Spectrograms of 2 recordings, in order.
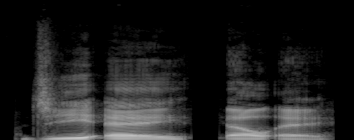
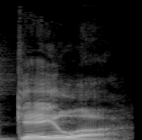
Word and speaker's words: gala: with Mike this time g a l a Gala Keith Gala Allan Gala bam it's Gayla I got I got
